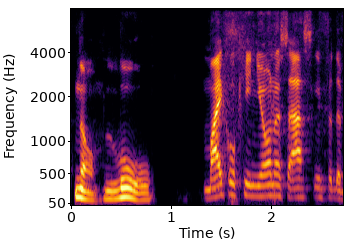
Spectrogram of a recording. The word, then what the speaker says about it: Louisville: Now, this game against Louisville.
